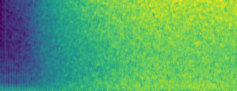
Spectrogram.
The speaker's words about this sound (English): For the last one, I think you'll be hard-pressed to tell where it changes from my analog-adjusted pink noise coming off the record to a perfect computer-adjusted version of pink noise. We'll let that play.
